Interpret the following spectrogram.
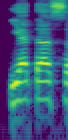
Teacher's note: اس میں جو قاعدے لگ رہے ہیں وقف میں وہ ہے مد عارض اور وقف تام. یہاں مد عارض اس لیے ہو رہا ہے کہ واو مدہ کے بعد عارضی سکون آ گیا ہے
